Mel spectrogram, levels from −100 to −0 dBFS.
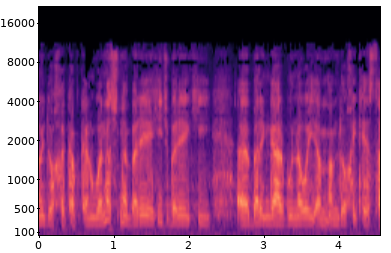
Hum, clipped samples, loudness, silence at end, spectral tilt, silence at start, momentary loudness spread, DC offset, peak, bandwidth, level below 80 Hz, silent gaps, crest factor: none; under 0.1%; -29 LUFS; 0 s; -1.5 dB/octave; 0 s; 6 LU; under 0.1%; -12 dBFS; 11.5 kHz; -66 dBFS; none; 18 dB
